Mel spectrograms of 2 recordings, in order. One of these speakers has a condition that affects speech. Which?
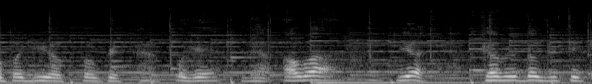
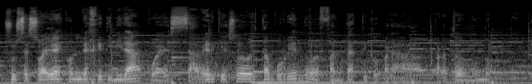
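The first: cerebral palsy.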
